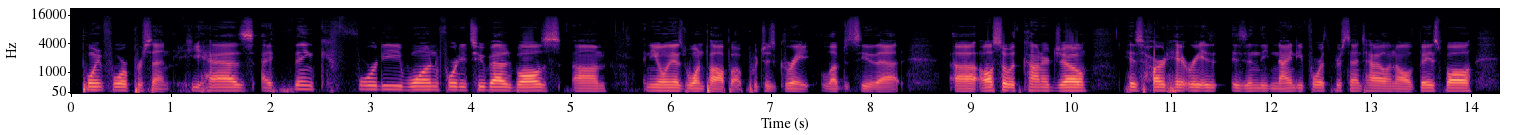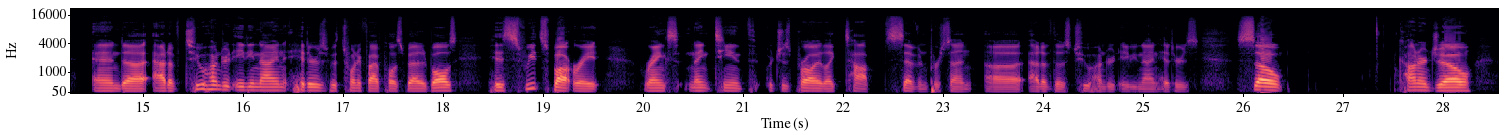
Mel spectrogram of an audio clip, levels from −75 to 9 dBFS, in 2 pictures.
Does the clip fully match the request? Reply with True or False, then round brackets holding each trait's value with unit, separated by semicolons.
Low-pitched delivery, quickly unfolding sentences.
False (130 Hz; 150 wpm)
